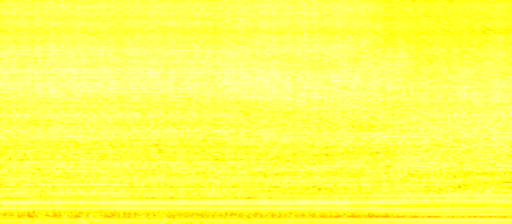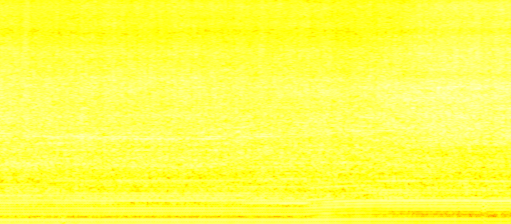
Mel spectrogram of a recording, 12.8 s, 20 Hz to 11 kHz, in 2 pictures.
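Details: SDMO 5000W generator with a Briggs & Stratton engine (about 18 hp), restored after a no-power complaint. Load test with a 1500 W heater and a light: a loud, even drone holds speed with a slight pitch shift as load comes on. It runs healthy.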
